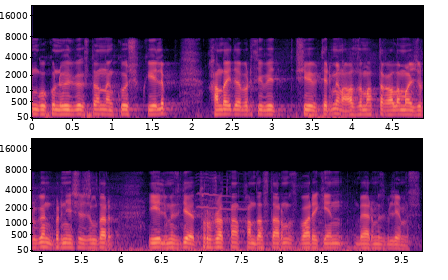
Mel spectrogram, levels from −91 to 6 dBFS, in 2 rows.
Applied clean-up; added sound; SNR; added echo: none; Cat; 16 dB; none.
